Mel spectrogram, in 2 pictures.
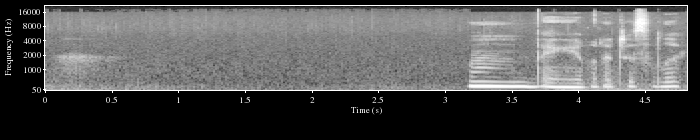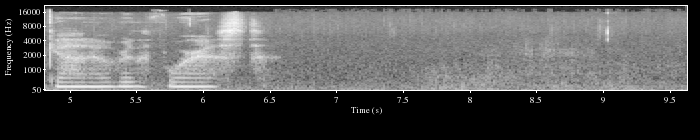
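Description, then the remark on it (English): Steady, soft rain patters continuously, a gentle even hiss heard from under an awning at night, while a voice speaks briefly in the middle. “Rain falling down, the moon's out.”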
